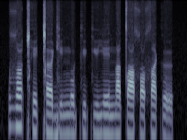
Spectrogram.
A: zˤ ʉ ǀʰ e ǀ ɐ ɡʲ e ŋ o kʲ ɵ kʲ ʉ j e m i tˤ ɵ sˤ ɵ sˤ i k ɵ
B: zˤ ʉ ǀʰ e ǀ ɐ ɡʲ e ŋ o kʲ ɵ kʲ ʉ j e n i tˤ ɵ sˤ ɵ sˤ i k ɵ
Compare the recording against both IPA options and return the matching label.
B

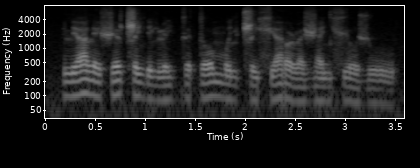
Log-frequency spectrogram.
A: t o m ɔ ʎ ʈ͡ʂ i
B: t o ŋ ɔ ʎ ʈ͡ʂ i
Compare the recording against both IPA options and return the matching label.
A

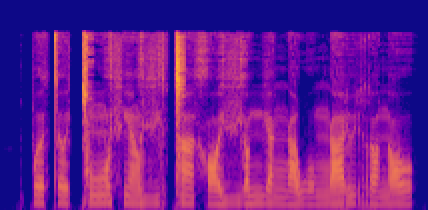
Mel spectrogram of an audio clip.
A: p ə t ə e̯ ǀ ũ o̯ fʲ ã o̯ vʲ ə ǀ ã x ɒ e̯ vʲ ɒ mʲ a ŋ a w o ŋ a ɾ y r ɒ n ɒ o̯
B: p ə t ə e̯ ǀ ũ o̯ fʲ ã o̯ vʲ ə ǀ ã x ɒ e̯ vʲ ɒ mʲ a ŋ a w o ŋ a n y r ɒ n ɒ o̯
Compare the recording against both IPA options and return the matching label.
A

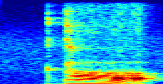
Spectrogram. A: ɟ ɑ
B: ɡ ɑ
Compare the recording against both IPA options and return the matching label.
B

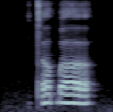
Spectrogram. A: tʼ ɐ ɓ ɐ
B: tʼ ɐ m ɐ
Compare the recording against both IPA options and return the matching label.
A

